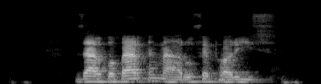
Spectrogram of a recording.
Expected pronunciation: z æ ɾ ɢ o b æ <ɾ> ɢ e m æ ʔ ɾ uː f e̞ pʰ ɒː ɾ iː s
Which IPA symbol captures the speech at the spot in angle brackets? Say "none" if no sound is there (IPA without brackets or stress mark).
ɾ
